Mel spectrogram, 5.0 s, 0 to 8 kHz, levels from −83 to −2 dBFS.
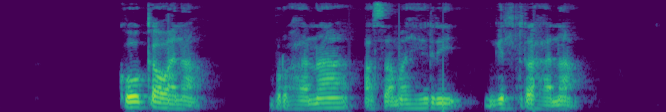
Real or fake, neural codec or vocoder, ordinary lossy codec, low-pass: real; none; Opus, 64 kbps; 7.2 kHz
